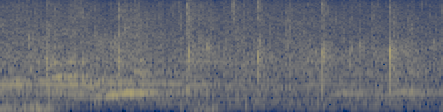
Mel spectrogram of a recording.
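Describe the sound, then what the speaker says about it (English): Guests applaud the hosting families at a home gathering, a brief patter of clapping from a modest crowd with a few sharper individual claps standing out, faint voices mixed underneath. "Let's give them a round of applause."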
